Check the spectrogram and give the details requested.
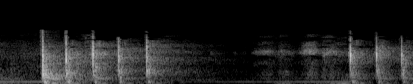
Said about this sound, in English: This is a sound effect, by the way. I've never done this before. It's really fun. Okay, so Peter's banging on the door of the prayer meeting.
